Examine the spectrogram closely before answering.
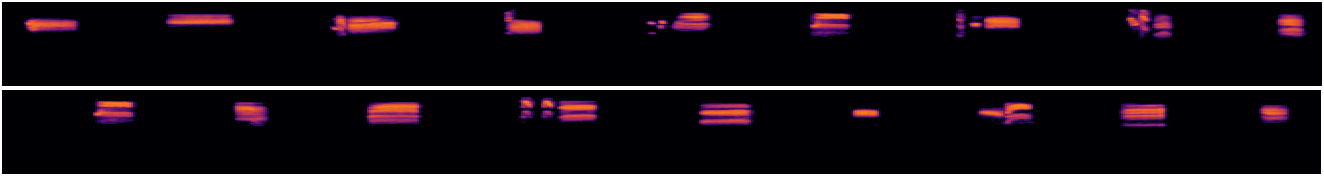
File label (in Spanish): ranadas y ronqueos, pardillo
